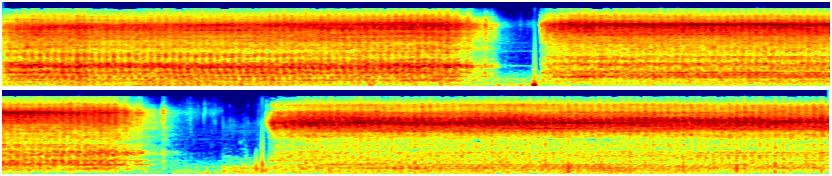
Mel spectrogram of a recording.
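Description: Portable electric bag-closing sewing machine running as it stitches a woven polypropylene sack shut. It stops briefly twice, about four seconds in and again about seven and a half seconds in.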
